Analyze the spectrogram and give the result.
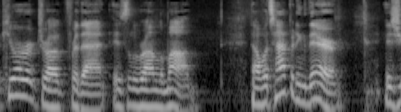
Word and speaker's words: leronlimab: The drug is called leronlimab, which is spelled L-E-R-O-N-L-I-M-A-B, leronlimab.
